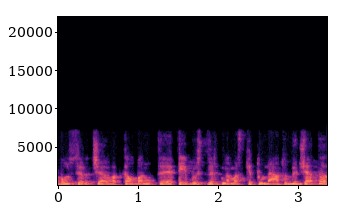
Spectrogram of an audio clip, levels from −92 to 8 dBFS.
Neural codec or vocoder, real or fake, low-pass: none; real; 7.2 kHz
